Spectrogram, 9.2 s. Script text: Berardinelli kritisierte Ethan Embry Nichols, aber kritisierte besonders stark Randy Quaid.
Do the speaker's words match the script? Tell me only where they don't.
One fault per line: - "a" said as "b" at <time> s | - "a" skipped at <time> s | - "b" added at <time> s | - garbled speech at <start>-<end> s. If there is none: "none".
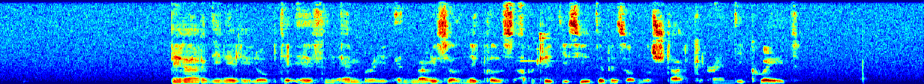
- "kritisierte" said as "lobte" at 2.5 s
- "und Marisol" added at 4.0 s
